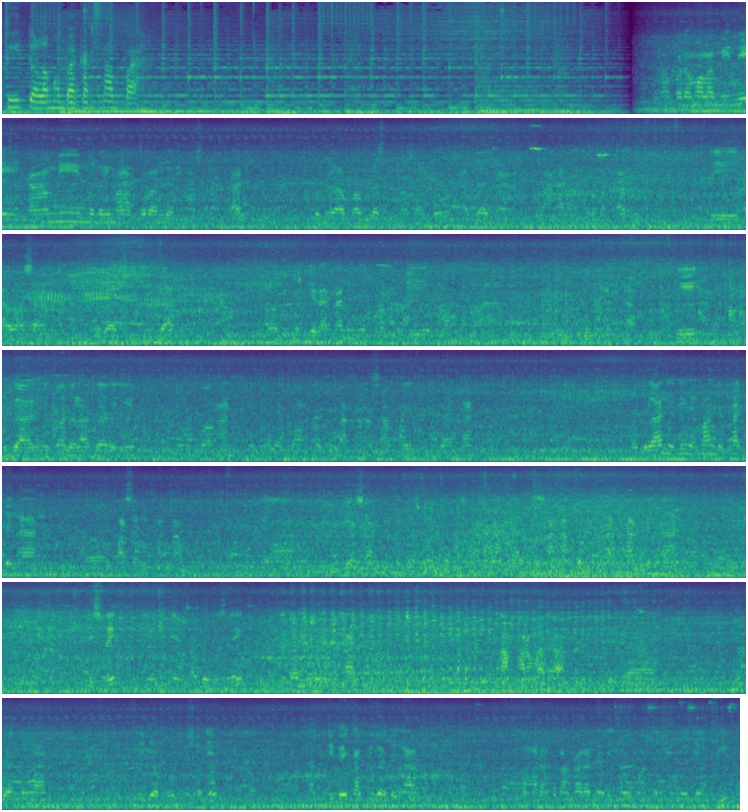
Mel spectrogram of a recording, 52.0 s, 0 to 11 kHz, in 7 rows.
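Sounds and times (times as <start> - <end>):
man speaking: 6.6 - 10.0, 10.6 - 13.8, 14.5 - 16.7, 17.5 - 27.1, 28.6 - 31.6, 32.3 - 36.6, 38.0 - 41.0, 42.0 - 43.8, 44.5 - 45.2, 45.8 - 47.0, 47.7 - 48.9, 49.7 - 52.0
engine idling: 7.3 - 52.0
man's voice: 32.4 - 36.6.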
